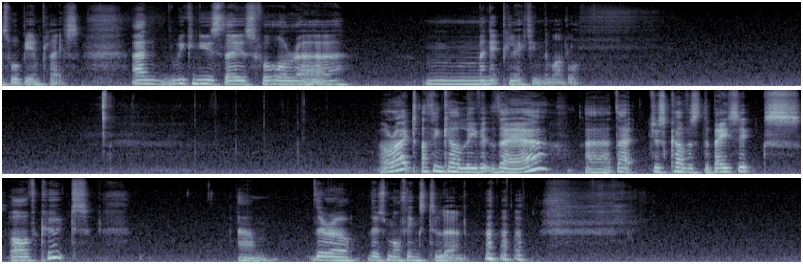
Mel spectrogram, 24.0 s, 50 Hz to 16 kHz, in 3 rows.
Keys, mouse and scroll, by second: 1.1-1.9 scroll down 2, 2.2 scroll down 2, 3.5-5.0 drag, 5.2 right click, 7.1 middle click, 8.1 click, 9.5 middle click, 10.8 click, 11.8-13.3 drag, 11.8-13.3 right drag, 14.9-16.2 drag, 16.2 right click, 16.6-17.7 middle drag, 20.1 click, 20.8 click.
